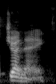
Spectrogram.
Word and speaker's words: Djenne: Mosque of Djenne, and that's how you say that. That D is mostly silent, so it's Djenne.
